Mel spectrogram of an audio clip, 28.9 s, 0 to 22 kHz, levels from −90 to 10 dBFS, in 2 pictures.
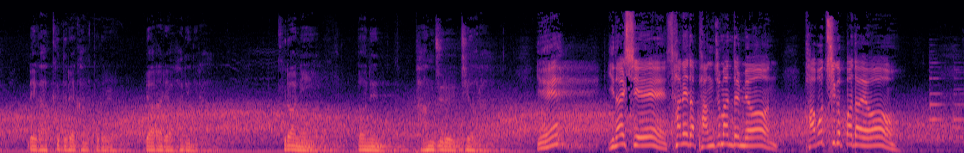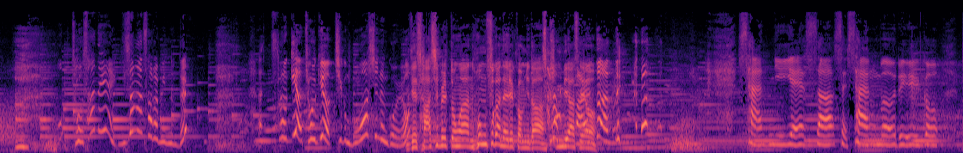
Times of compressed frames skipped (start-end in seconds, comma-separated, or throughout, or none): none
